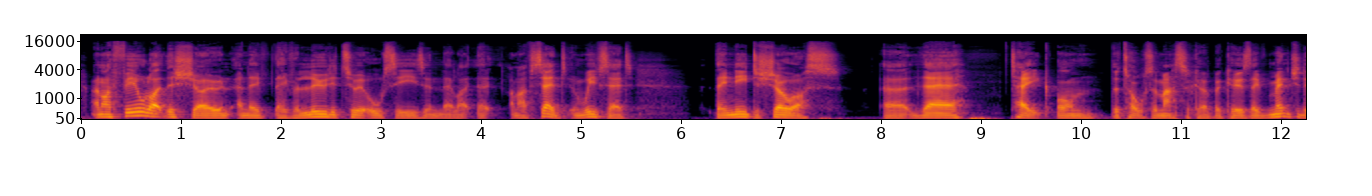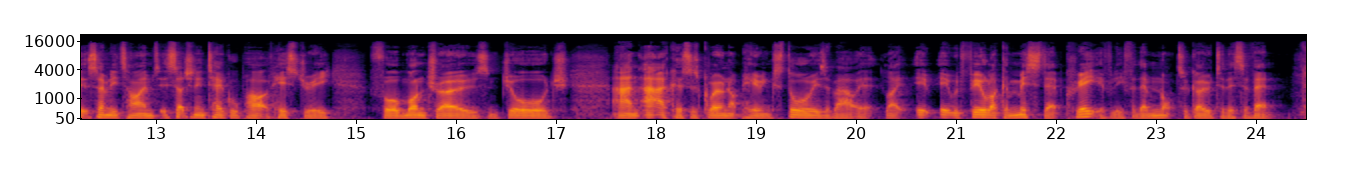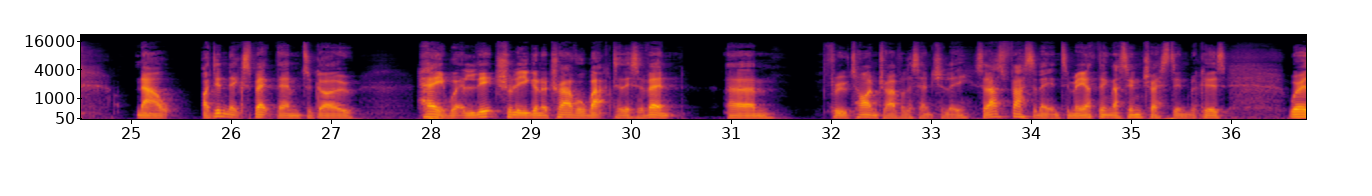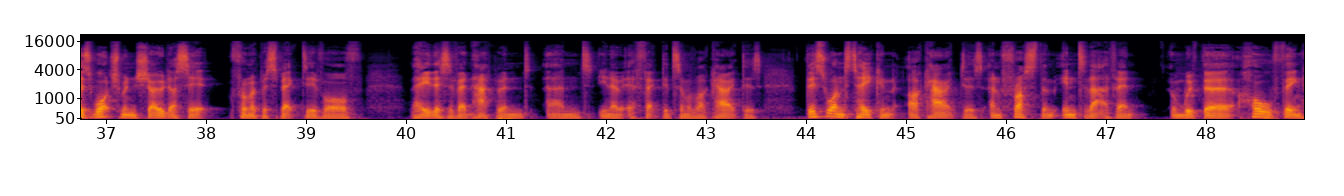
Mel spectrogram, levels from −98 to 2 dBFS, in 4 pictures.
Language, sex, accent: English, male, British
